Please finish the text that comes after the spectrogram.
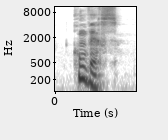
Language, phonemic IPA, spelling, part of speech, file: French, /kɔ̃.vɛʁs/, converse, adjective / verb, LL-Q150 (fra)-converse.wav
- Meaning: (adjective) feminine singular of convers; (verb) inflection of converser: 1. first/third-person singular present indicative/subjunctive 2. second-person singular imperative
